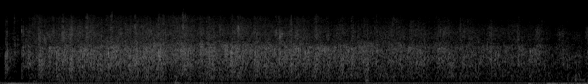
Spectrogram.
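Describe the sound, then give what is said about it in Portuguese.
Steady audience applause for the municipal education secretariat staff and the teams of the schools EMEI Professora Eida, EMEB Francisco Mariano Braga and Centro Estadual Conde D., a dense crackle of many hands clapping at an even, sustained loudness with no voices over it. “A todos estes, faço uma pausa e peço uma salva de palmas.”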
